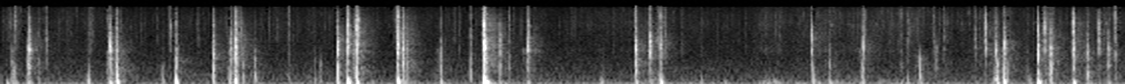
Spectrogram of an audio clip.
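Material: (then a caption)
Paper. A single thin, crumpled sheet of brown kraft paper, held in both hands, is squeezed and crinkled with the fingertips and thumbs. It gives a rapid run of sharp, dry crackles and crinkles, each bright and brief with a soft low thump beneath. The crackles come in uneven bursts with quiet gaps between them.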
